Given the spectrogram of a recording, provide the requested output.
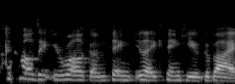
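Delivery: quiet gloating at dad; smug mic drop. Retold or imitated. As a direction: say it like you're walking away victorious. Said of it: "And I was like".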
